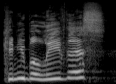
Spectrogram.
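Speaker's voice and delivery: high, loud, wide-eyed wonder; amazed exclamation. Retold or imitated. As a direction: burst out in disbelieving awe. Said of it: "and we go".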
